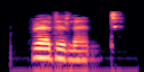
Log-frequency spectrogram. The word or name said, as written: redolent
